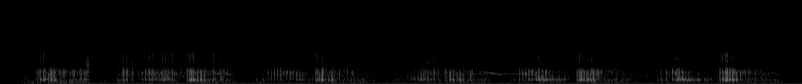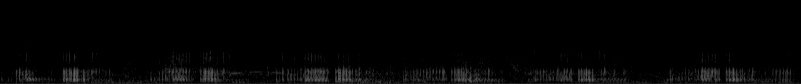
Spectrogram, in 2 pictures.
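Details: A polydactyl Maine Coon cat purrs steadily while kneading, a low rumbling throb that swells and fades in a regular breathing rhythm.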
